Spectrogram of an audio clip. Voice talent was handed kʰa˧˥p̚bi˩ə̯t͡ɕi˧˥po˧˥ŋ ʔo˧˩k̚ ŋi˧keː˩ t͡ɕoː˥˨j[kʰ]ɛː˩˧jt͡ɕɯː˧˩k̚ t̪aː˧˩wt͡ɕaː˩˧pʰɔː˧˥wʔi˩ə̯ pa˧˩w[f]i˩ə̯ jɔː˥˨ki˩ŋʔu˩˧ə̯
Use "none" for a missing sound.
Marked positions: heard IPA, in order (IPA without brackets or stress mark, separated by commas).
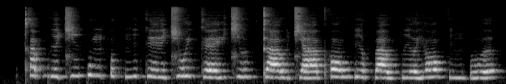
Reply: k, p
